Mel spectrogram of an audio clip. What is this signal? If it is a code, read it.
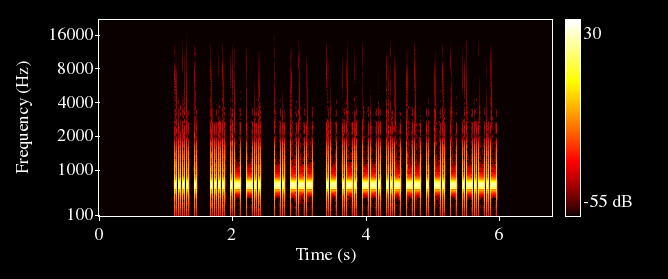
Morse code, heard as a keyed tone, about 40 wpm, 700 Hz. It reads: HE HAD NO ARGUMENT.
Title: Sentences from Top 1400 Words 40wpm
